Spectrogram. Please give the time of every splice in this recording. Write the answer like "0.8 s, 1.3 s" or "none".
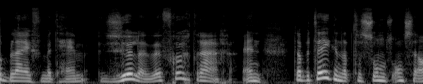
2.4 s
